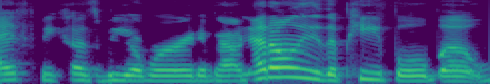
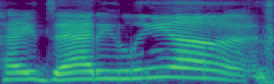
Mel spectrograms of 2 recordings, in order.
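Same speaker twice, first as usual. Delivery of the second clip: put-on baby-talk voice like a small child; 3 semitones higher than usual. Greeting Leon, saying it like baby kids. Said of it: "Gotta say it like baby kids".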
